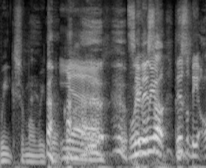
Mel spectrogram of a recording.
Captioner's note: all laughing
